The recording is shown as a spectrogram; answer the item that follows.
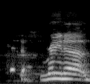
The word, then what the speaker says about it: Reina: you have to really trust each other um Rayna did I say your name wrong no no okay okay I thought I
